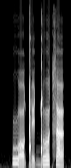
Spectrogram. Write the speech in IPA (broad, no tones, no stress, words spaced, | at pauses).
wɔ̰ǃḛ ɡ͡ǃot͡sɐ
